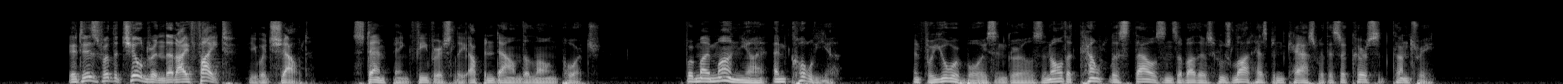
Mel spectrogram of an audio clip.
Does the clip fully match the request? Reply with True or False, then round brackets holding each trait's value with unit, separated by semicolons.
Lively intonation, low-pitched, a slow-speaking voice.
False (7.1 semitones; 95 Hz; 175 wpm)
